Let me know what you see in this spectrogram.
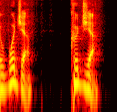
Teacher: thought would be worth pointing out here is that the you you can say a full U but oftentimes we even reduce you to yeah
